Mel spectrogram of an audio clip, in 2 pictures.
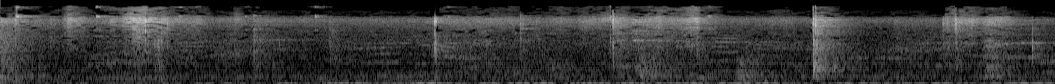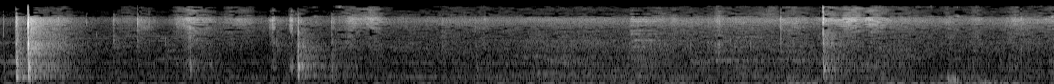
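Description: Hands handling a smartphone and its cardboard box and inner tray: scattered light taps, clicks and rustles, with one sharp knock about five seconds in.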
